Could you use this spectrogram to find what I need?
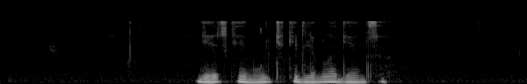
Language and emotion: Russian, neutral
